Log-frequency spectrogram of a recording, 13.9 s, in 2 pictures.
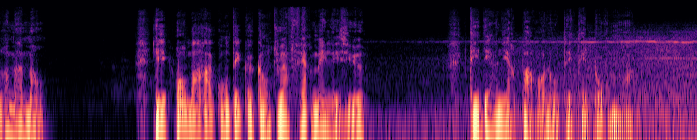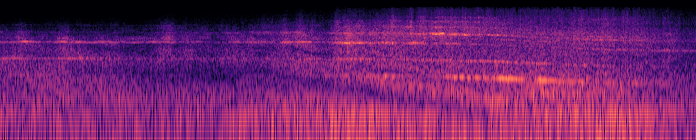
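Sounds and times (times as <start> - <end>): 
speech: 0.0 - 0.5, 1.4 - 3.8, 4.5 - 6.6
airplane engine at airport: 2.8 - 13.9.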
